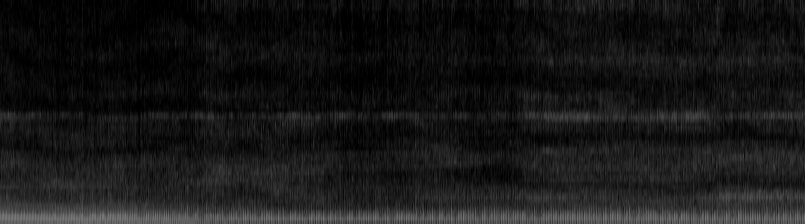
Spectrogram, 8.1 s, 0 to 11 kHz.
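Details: Alpine Magnum portable stump grinder trenching, third pass 8–10 inches deep, possibly wet soil; high engine whine drops sharply after two seconds and labours; engine bogging under load.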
